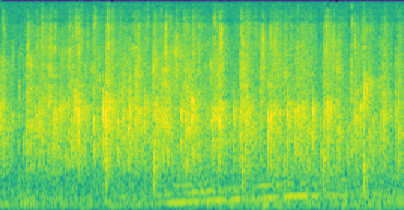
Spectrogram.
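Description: A crowd applauding, many irregular hand claps.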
